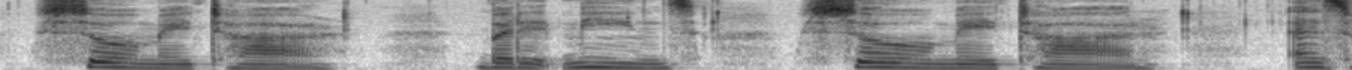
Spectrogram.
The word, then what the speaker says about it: Suometar: That word should be pronounced Suometar, but it means Suometar,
